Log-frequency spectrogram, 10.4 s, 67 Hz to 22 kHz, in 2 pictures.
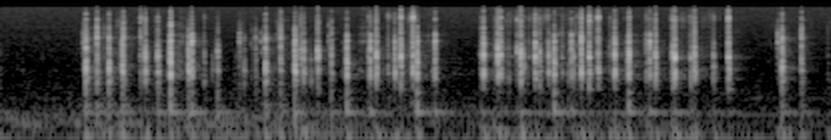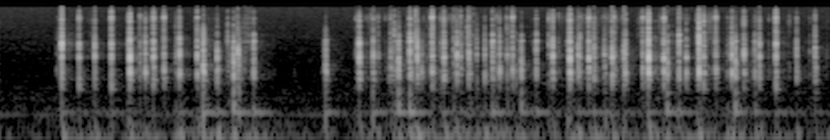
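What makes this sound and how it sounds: A small white 65% mechanical keyboard with plastic keycaps and a hollow plastic case, resting on a felt mat, is typed on with fingertips. Fast bursts of bright, sharp, clacky keystrokes come in runs, broken by short pauses. Each click is crisp and dies away almost at once.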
